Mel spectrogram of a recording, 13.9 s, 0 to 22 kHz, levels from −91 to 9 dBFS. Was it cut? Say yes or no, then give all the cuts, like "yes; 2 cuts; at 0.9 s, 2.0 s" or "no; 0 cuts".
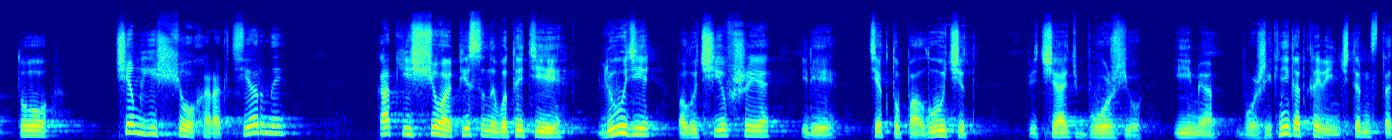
no; 0 cuts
